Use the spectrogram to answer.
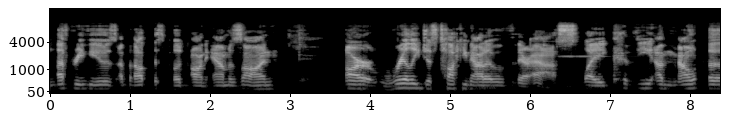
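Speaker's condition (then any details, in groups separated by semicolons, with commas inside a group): No condition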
